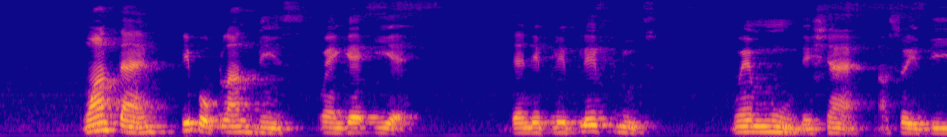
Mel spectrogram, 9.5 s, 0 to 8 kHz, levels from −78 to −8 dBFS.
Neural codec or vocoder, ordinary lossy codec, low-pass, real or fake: none; none; none; real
